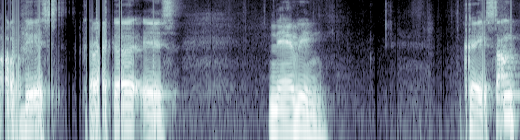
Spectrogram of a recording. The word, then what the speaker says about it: Neamhain: the correct pronunciation is nin the M and H is actually pronounced as W it's an Irish name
